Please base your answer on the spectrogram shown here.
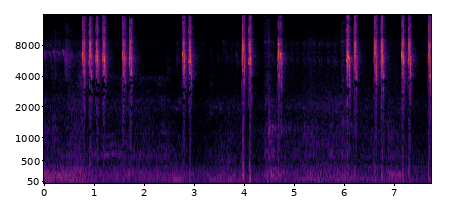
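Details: Male nuthatch giving bright, hard, high-pitched chips, mostly in pairs and triplets, separated by short pauses of one to two seconds.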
